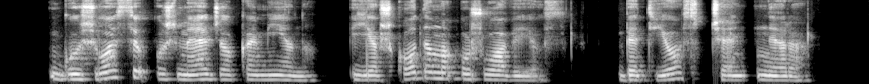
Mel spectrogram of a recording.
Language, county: Lithuanian, Šiauliai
